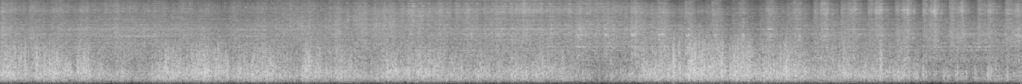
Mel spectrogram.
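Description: Freight cars of a passing train rolling by: a steady rumble of steel wheels on rail with clattering, swelling and easing every couple of seconds as the cars pass.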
